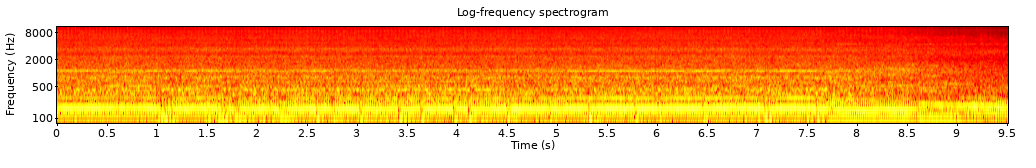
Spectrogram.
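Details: Ford YT16 lawn tractor under restoration, running with a fast, steady high buzzing drone, revving quite a bit higher than it should; carburetor issues despite a new carb.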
